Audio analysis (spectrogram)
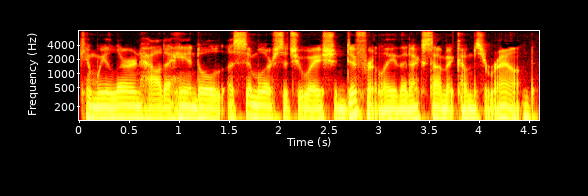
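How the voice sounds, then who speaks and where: A man speaking as an interview guest in a thoughtful, measured, explanatory way. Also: low-pitched, level tone, creaky, dry recording, lo-fi sound. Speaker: podcast guest, spiritual director and author. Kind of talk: reflective interview conversation.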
